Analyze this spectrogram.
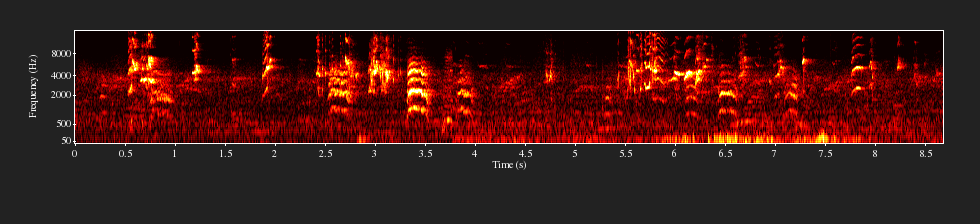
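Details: Rosy-faced lovebirds (Agapornis roseicollis) at Belgrade Zoo, Serbia, in October 2022 give shrill, high-pitched chirps and squeaky squawks in uneven bursts. Several birds overlap with steady chatter.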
